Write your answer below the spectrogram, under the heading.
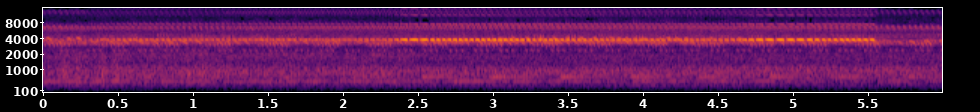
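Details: Crickets, including bell crickets, in Narita, Chiba, Japan, recorded with a TASCAM Portacapture X8: a nearby clear ringing trill rises loudly over a softer chorus, rapidly pulsed, holding about three seconds, then cutting off.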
